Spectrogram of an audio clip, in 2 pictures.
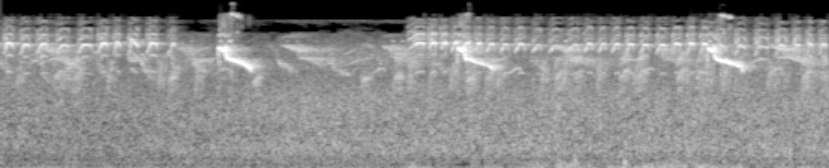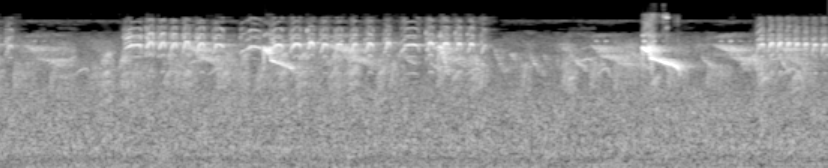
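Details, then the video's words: Oriental white-eye call used as a lure for trapping birds: high, thin descending whistles repeated every couple of seconds, between bursts of rapid high chattering trills, with steady background hiss. "SUARA PIKAT BURUNG PLECI, AMPUH !!"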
